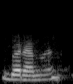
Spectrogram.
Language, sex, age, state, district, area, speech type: Gujarati, female, 30-45, Gujarat, Surat, urban, conversation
